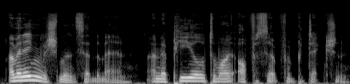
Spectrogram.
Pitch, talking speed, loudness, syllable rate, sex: 130 Hz, 240 wpm, -18 LUFS, 6.8 syllables/s, male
